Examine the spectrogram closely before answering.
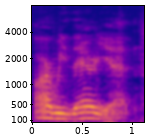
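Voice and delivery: a mild mock yell, like an impatient kid; mock scream. Gut screaming at oneself, mild mock scream. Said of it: "that's what my gut screams".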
